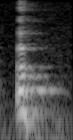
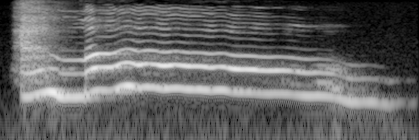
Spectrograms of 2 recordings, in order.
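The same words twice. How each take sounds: First: The word is said very quietly. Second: The word is said very loudly. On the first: "Let's say hello as quietly as we can" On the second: "Let's say hello as loudly as we can"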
